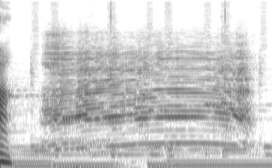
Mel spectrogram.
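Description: A cow lets out a long, loud moo lasting about two seconds, a steady low harmonic bellow with no one talking.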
